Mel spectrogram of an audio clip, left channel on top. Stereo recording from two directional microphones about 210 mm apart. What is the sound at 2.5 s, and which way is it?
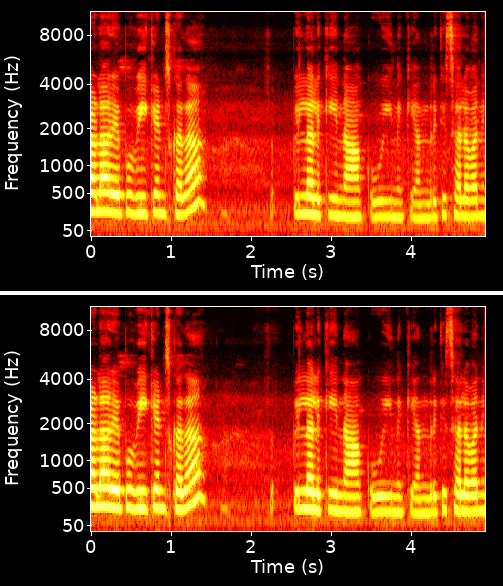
Speech, 5° right (ahead or behind).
